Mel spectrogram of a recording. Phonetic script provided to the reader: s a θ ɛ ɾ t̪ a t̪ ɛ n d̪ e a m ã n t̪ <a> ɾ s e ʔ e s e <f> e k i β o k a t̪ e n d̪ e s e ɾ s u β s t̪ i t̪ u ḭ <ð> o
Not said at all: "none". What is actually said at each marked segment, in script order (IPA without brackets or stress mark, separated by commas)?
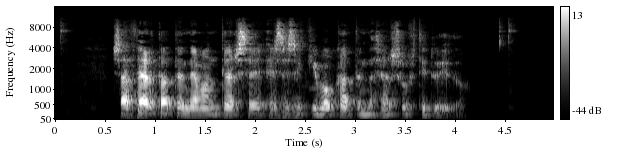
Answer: e, s, ð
